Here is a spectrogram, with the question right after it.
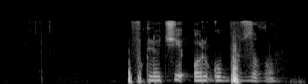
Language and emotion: Russian, neutral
